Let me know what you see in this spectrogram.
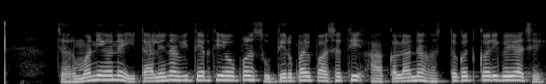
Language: Gujarati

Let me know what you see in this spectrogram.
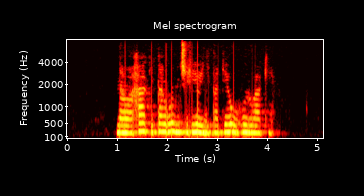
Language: Swahili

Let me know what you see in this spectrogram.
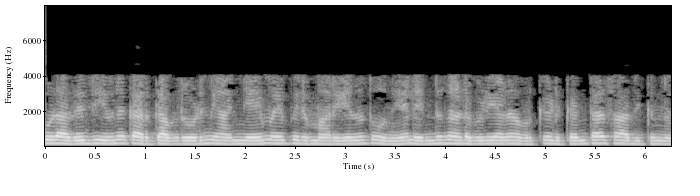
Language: Malayalam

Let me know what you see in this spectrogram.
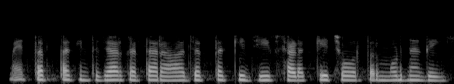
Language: Hindi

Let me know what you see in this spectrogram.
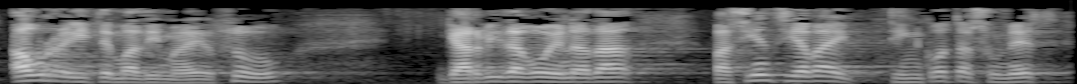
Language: Basque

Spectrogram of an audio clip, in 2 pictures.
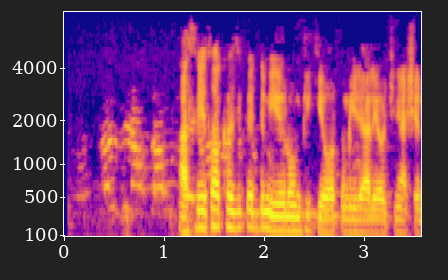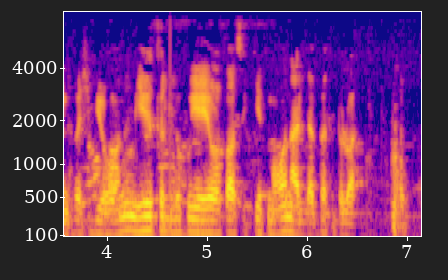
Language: Amharic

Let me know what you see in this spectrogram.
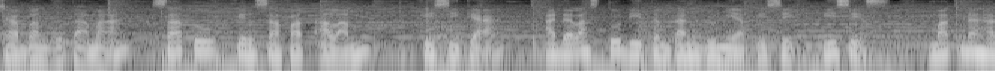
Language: Indonesian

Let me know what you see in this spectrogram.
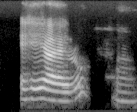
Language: Assamese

